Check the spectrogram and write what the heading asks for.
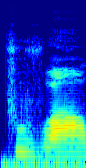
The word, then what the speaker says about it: pouvoir: Some voir verbs, so notice that the OE is pronounced wa. So devoir, pouvoir, vouloir, so must and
